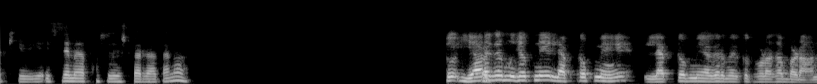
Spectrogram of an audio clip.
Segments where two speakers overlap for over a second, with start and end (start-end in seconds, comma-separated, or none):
none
